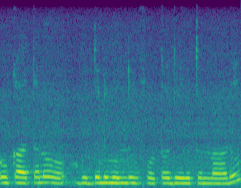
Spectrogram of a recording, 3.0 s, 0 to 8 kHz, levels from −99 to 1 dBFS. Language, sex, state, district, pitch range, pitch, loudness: Telugu, female, Telangana, Mahabubabad, 220-235 Hz, 230 Hz, -16 LUFS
